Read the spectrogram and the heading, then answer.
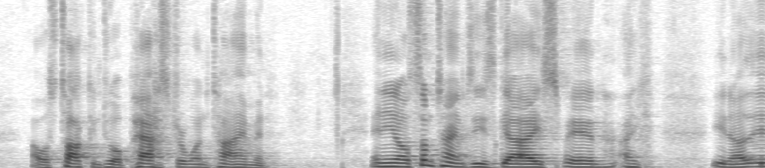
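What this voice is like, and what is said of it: Usual voice. Nothing is said of it.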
